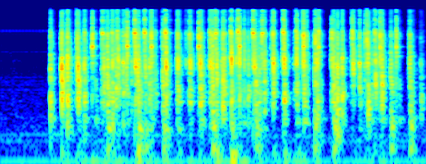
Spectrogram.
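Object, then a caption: Mechanical keyboard with PBT plastic keycaps. Fast typing by fingertips on a Razer BlackWidow mechanical keyboard with clicky green switches and pink-blue dyed PBT plastic keycaps, starting after half a second of near silence. A rapid stream of short, bright clicks and clacks follows, each decaying almost instantly, with a faint low hum underneath.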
